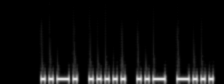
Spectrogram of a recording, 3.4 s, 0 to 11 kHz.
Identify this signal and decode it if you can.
Morse code, heard as a keyed tone, about 20 wpm, 700 Hz. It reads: F5UB
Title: DXCC-100 Call Signs - 4 Characters - Repeated 3x - 20wpm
